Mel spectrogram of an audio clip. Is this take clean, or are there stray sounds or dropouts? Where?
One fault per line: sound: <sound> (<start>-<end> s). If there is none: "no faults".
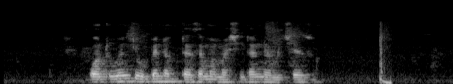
sound: thud (3.8-4.0 s)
